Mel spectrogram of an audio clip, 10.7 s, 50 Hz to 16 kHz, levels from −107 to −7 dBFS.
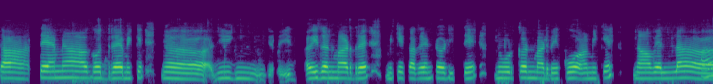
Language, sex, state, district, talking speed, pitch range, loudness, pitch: Kannada, female, Karnataka, Chamarajanagar, 75 wpm, 230-250 Hz, -33 LUFS, 235 Hz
